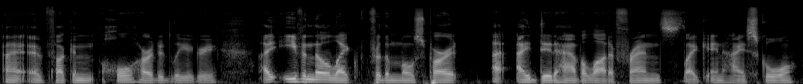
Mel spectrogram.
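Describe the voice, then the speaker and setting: A deep-voiced podcast host of 19, about to turn twenty, chats casually at normal speed in a steady tone. He rambles and swears for emphasis as he makes his points. The recording has no echo.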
